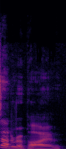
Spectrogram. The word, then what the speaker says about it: Adarabioyo: Tosin Adarabioyo could be his name. It might be his name. Adarabioyo. It is Adarabioyo. I actually said it right first time.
